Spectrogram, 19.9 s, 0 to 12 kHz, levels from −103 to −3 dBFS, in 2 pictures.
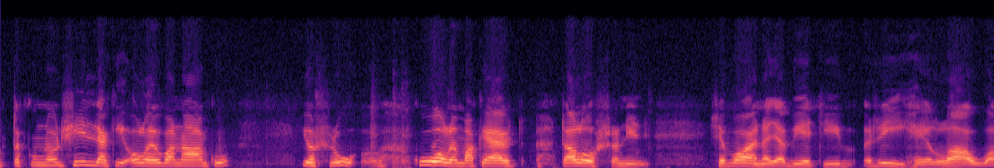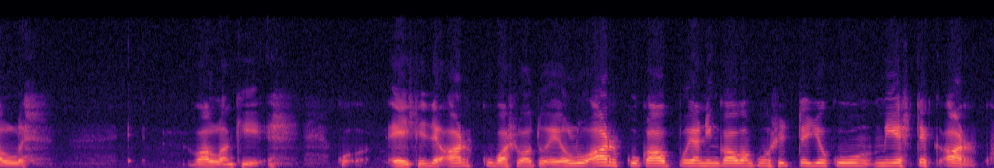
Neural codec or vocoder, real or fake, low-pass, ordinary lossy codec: none; real; 10.8 kHz; none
